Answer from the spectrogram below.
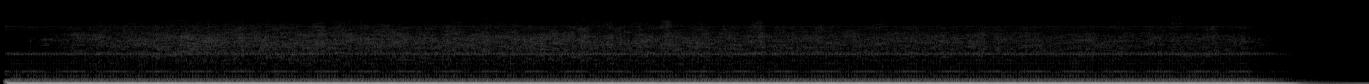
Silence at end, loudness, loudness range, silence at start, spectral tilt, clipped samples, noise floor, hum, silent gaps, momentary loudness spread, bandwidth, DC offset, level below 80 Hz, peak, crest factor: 0 s; -35 LUFS; 0 LU; 0.05 s; -4.5 dB/octave; under 0.1%; -53 dBFS; none; none; 0 LU; 8.4 kHz; under 0.1%; -28 dBFS; -22 dBFS; 6 dB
